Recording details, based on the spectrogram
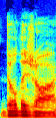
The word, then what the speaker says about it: Dolezal: She said it as Dolezal. Everybody been saying Dolezal. Dolezer. But it's Dolezal. I think that's how she pronounced it.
